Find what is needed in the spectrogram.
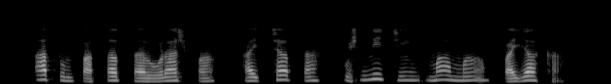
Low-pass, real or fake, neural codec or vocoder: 5.4 kHz; fake; codec, 16 kHz, 2 kbps, FunCodec, trained on LibriTTS, 25 frames a second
